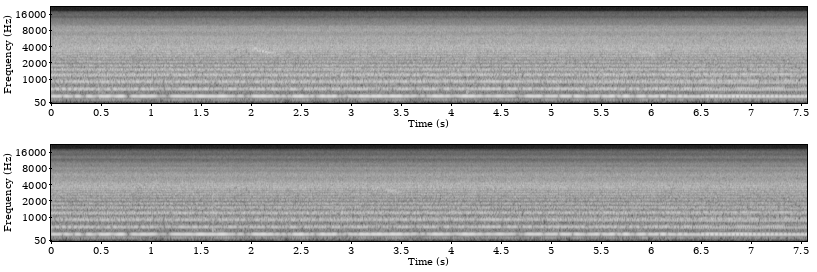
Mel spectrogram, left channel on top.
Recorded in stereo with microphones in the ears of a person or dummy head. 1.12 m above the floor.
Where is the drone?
10° left (ahead or behind).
